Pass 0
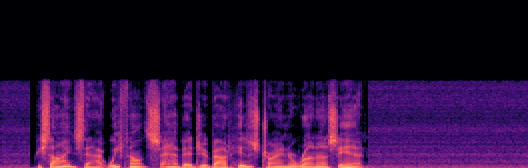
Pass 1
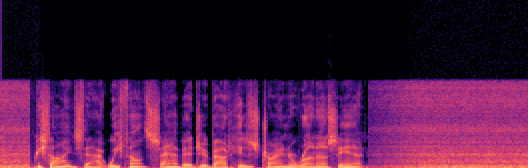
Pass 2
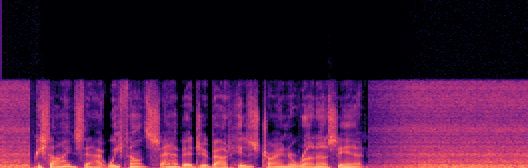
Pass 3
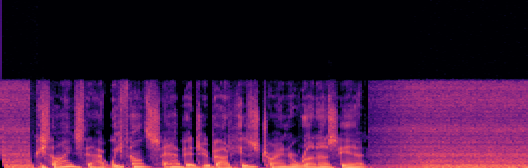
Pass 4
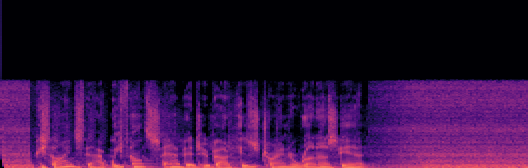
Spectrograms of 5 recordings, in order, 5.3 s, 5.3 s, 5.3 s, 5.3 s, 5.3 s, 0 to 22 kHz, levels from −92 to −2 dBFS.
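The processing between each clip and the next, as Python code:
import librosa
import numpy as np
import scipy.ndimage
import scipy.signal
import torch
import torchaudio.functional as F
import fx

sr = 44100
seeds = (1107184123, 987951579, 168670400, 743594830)

y1 = fx.band_squash(x, sr, depth_pct=100)
y1 = y1 * 10.0 ** (3.5 / 20.0)
y2 = fx.peak_eq(y1, sr, hz=480.0, db=5.5, octaves=0.68)
y2 = y2 * 10.0 ** (-1.5 / 20.0)
y3 = fx.dispersion(y2, sr, late='lows', ms=43.0, hz=630.0)
y3 = y3 * 10.0 ** (-3.5 / 20.0)
y4 = fx.echo_feedback(y3, sr, ms=121, feedback_pct=41, wet_db=-19)
y4 = y4 * 10.0 ** (-8.0 / 20.0)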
